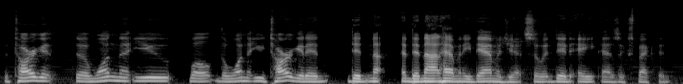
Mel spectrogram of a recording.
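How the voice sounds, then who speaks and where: A man's voice: medium pitch, steady tone, normal speed, darkish tone, faint music behind. A man casually running an online tabletop roleplaying game as its game master.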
